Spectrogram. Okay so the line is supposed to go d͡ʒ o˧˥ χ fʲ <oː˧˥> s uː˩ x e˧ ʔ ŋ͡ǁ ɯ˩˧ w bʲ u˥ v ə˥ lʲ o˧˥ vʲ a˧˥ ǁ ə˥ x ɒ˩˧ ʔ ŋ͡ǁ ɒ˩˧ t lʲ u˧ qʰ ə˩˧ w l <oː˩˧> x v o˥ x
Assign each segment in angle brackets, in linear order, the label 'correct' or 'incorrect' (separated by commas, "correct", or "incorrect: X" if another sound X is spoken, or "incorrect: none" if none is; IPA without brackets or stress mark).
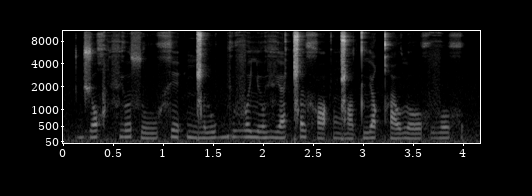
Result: incorrect: o˧˥, correct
